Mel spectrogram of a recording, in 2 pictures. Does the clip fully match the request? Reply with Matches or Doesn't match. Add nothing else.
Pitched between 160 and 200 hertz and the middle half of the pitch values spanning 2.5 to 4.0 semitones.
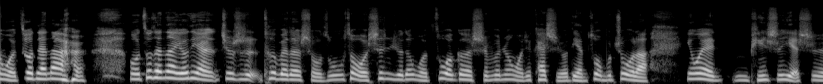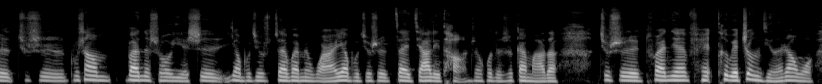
Doesn't match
